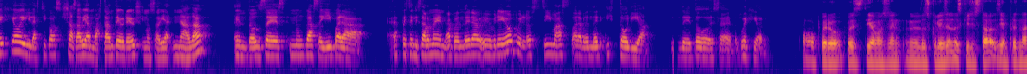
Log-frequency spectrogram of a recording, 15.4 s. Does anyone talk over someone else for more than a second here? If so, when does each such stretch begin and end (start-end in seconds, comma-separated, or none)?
none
